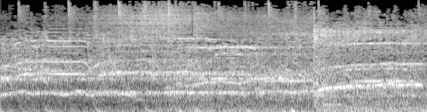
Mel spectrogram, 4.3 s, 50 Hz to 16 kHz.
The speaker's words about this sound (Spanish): Pero esto no ha impedido que el gobierno haya decretado un estricto confinamiento que lleva en Shanghái vigente más de 3 semanas. Y esto está provocando situaciones de pánico, con los vecinos gritando a través de sus ventanas y balcones.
